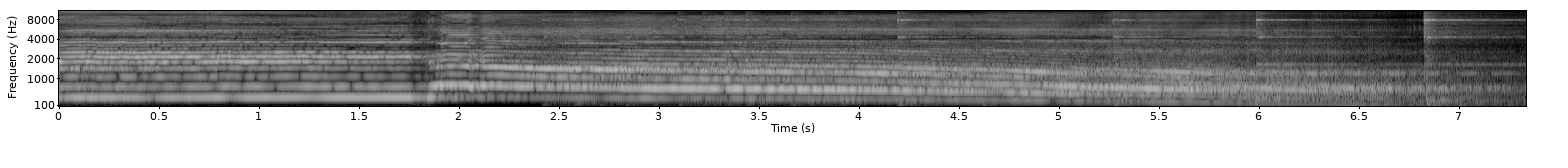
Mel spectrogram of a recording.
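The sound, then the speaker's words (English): A loud, sustained bell-like ringing tone rich in overtones, holding steady before its pitch slowly sinks over several seconds, with a few brief bright dings sounding on top. No one speaks. “But anyway, I did lose my bell, but I found it now.”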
